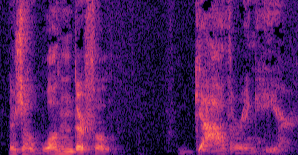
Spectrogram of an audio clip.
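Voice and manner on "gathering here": soft unvoiced whisper. Preacher to the congregation, whispered aside. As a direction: let it fade to a breath. Words fall away to breath.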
